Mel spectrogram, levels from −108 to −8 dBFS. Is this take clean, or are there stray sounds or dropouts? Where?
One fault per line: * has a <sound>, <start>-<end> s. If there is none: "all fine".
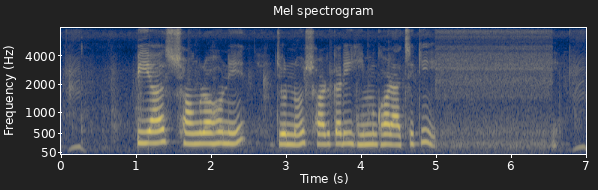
all fine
